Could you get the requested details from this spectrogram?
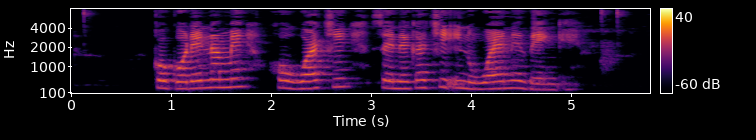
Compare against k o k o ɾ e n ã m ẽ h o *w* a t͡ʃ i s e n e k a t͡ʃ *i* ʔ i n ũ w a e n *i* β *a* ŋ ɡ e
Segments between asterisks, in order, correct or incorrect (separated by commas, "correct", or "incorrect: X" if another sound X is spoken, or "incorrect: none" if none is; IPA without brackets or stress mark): correct, correct, incorrect: e, incorrect: e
